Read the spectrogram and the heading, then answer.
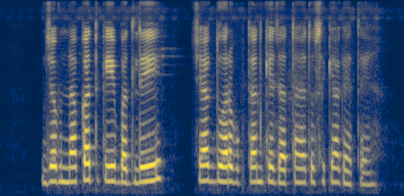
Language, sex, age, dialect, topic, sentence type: Hindi, female, 31-35, Marwari Dhudhari, banking, question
